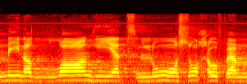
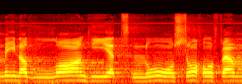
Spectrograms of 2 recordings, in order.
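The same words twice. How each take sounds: The two takes are said the same way.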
